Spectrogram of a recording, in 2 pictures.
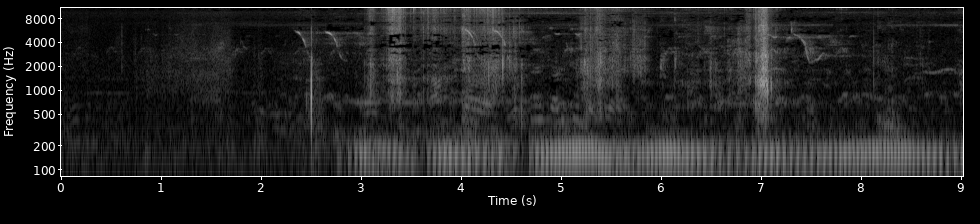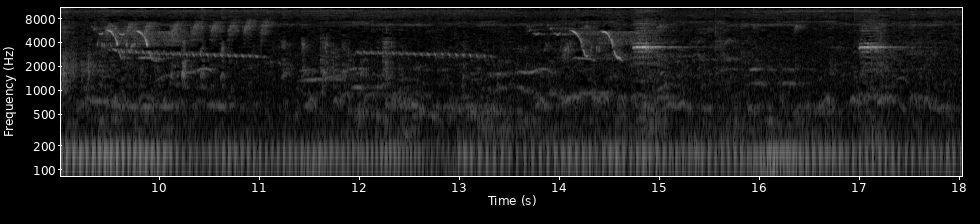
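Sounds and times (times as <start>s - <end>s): steady low hum: 2.8s - 18.0s
birds whistling downward: 17.0s - 17.5s.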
